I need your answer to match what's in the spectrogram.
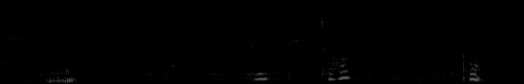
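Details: Dog snoring while asleep: snoring.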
